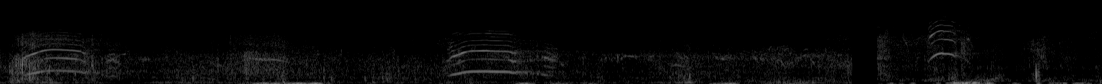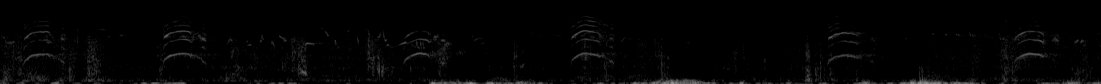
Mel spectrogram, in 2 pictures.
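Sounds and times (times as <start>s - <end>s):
bird scolding calls: 9.0s - 9.9s, 11.0s - 17.5s, 19.3s - 19.9s, 21.0s - 22.0s.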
